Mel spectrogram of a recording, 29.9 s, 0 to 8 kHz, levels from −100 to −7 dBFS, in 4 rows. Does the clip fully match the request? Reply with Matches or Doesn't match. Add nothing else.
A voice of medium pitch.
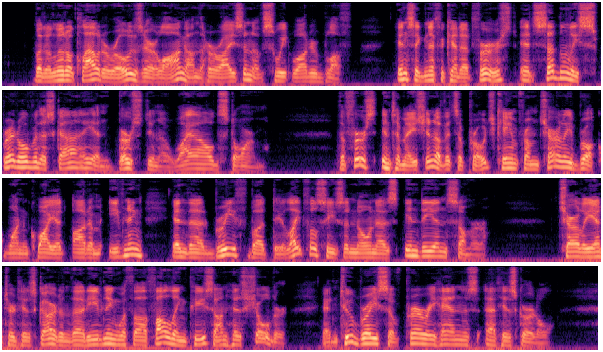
Doesn't match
